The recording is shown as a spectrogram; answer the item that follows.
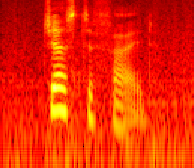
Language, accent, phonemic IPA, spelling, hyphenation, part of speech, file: English, US, /ˈd͡ʒʌstɪfaɪd/, justified, jus‧ti‧fied, adjective / verb, En-us-justified.ogg
- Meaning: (adjective) Having a justification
